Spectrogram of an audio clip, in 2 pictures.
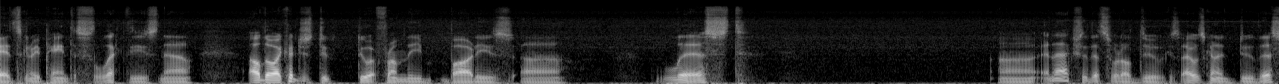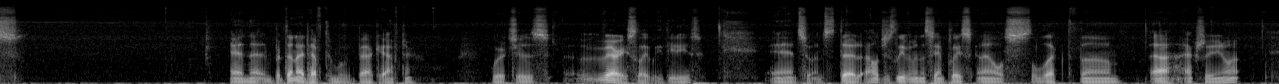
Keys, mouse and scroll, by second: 12.2-14.4 drag, 16.7 click, 18.3 0, 21.1 click, 24.4 Escape, 24.8 right click.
